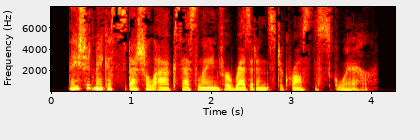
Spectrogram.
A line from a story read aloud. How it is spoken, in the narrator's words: Bryce muttered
